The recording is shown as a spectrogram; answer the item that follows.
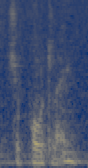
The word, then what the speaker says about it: chipotle: Chipotle. Chipotle. C-H-I-P-O-T-L-E. Chipotle. Correct? Very good, pronounced well, too.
